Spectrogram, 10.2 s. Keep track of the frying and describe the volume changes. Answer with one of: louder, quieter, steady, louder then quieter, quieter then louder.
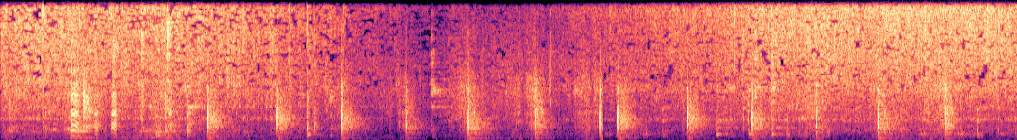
quieter then louder.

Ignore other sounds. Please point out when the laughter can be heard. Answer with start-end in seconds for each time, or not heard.
0.5-1.9.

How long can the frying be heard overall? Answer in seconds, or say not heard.
10 s.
